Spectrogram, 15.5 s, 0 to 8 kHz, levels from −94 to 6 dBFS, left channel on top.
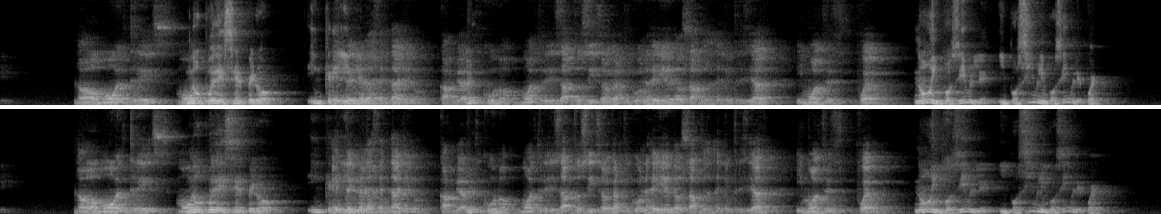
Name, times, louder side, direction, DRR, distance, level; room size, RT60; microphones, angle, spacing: voice 1, 1.0-3.0 4.4-5.6 5.9-10.3 10.6-11.2 11.4-11.7, equal, 65° right, -3 dB, 2.6 m, -32 dB
voice 2, 2.5-3.7 4.1-5.0 6.2-6.4 12.2-14.6, left 3 dB, 75° left, 9 dB, 0.5 m, -28 dB
13.5 x 5.4 x 3.2 m, 0.80 s
head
